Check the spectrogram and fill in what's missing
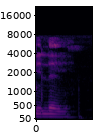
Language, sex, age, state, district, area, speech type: Odia, male, 60+, Odisha, Mayurbhanj, rural, read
